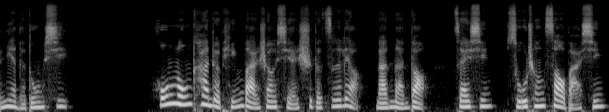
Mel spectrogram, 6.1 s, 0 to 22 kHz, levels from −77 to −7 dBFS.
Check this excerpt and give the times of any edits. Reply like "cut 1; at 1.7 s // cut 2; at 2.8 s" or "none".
cut 1; at 3.7 s // cut 2; at 5.0 s

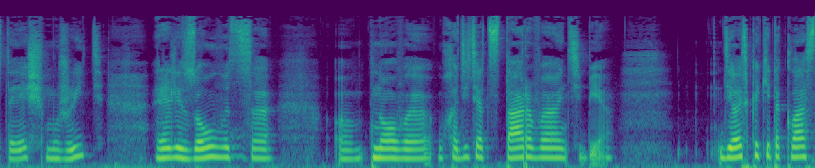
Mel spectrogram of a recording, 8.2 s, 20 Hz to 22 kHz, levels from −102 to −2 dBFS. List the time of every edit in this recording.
cut 1; at 3.7 s // cut 2; at 5.6 s

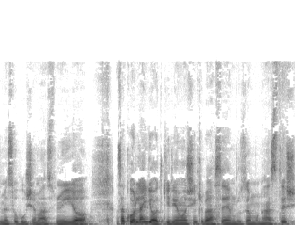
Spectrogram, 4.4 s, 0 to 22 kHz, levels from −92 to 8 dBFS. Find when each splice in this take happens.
cut 1; at 1.7 s

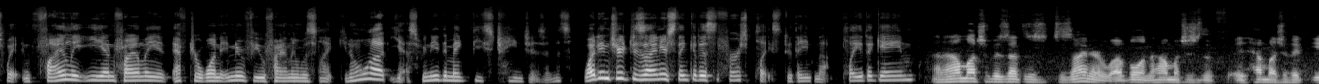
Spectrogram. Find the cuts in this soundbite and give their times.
cut 1; at 3.2 s // cut 2; at 5.7 s // cut 3; at 7.2 s // cut 4; at 8.1 s // cut 5; at 9.2 s

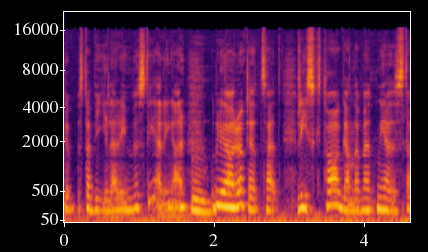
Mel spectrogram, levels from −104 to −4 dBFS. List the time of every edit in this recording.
cut 1; at 2.0 s // cut 2; at 2.4 s // cut 3; at 3.1 s

